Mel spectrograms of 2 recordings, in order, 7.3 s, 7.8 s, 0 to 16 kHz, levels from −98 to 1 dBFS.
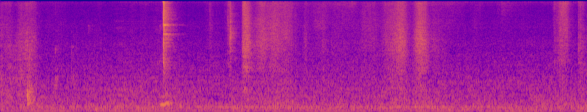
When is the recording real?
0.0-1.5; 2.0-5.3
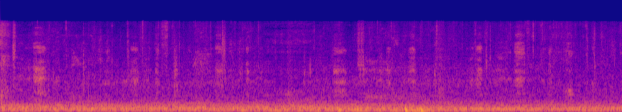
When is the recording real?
0.0-3.3; 3.9-7.8

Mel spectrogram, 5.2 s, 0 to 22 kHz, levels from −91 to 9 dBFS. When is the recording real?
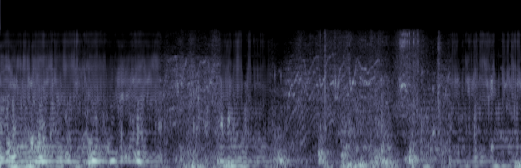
1.6-2.2; 2.7-4.5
